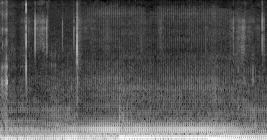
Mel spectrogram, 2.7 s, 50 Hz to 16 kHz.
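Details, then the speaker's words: Intex IT 2000 home theatre: subwoofer bass works but both left and right satellite speaker outputs give only constant low hum with no sound, plus handling clicks, even after swapping channels. "इसमें humming आ रही है। अब यहाँ पर output को भी input को भी चेंज कर लेता हूँ, राइट में डाल देता हूँ। अब देखिएगा टोटल मिला के इसके दोनों लेफ्ट और राइट में कोई भी साउंड नहीं सुनाई दे रहा है, सिर्फ हमिंग सुनाई दे रही है।"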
